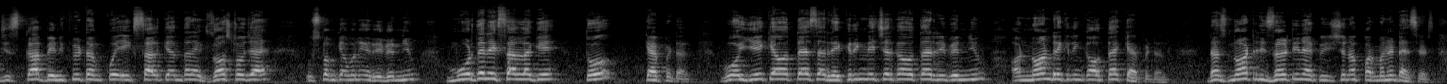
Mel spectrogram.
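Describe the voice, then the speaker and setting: A male commerce teacher giving an exam-prep accounts lesson. He reads English definitions out slowly, then explains them quickly in Hindi, calling his students beta and sir. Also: high voice.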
